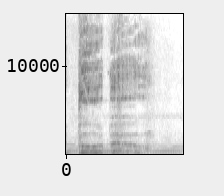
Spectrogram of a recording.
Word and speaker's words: Bourbeau: Monsieur de Bourbeau. The emphasis falls on the last syllable.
